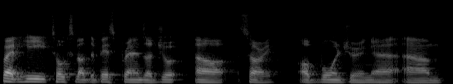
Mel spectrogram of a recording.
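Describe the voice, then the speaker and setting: A man's voice: on the low side, flat delivery, moderate pace, gravelly. A man co-hosting a podcast, talking frankly and at length with casual swearing. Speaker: podcast co-host.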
